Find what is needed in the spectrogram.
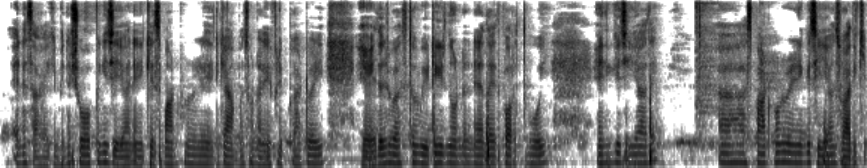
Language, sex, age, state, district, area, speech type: Malayalam, male, 18-30, Kerala, Idukki, rural, spontaneous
